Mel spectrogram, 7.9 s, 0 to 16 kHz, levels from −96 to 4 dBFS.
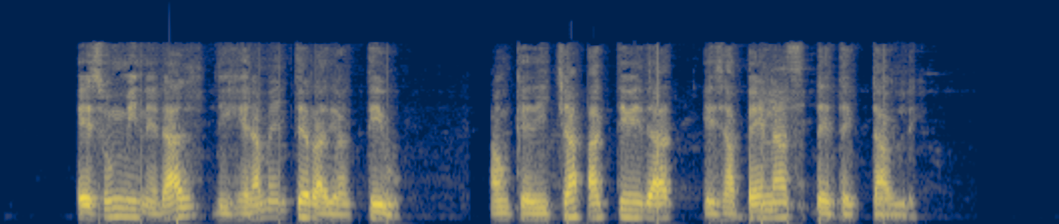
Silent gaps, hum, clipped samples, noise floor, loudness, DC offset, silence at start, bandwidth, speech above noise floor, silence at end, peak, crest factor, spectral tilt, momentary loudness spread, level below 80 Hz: none; none; under 0.1%; under -90 dBFS; -16 LUFS; under 0.1%; 0.6 s; 8 kHz; over 75 dB; 1.1 s; 0 dBFS; 16 dB; -6.5 dB/octave; 8 LU; -52 dBFS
